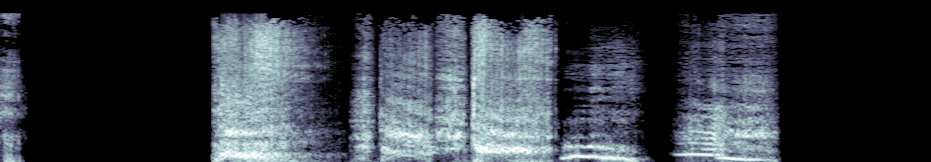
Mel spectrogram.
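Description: Tiger roaring and growling: a series of rough roars begins about two seconds in and lasts about six seconds. The last two calls are lower and fall in pitch.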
